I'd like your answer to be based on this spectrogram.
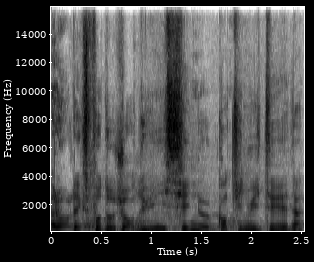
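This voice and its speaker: A man with lively intonation speaks at a moderate pace amid noticeable background noise. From France, Isère (Grande Chartreuse, near Grenoble). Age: 60s. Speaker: painter and graphic artist. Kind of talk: interview. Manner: hesitant, many fillers.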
